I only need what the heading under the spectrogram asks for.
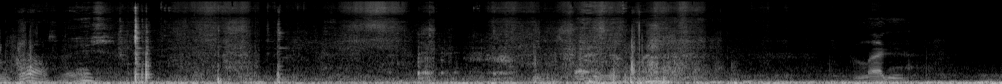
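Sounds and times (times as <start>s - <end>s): steady low rumble: 0.0s - 10.0s
person rubbing and scraping: 1.7s - 8.5s.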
